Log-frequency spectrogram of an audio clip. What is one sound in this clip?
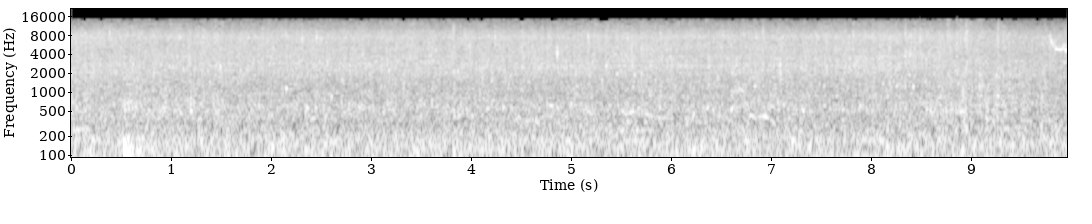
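A small stream of water splashes and trickles over stones.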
